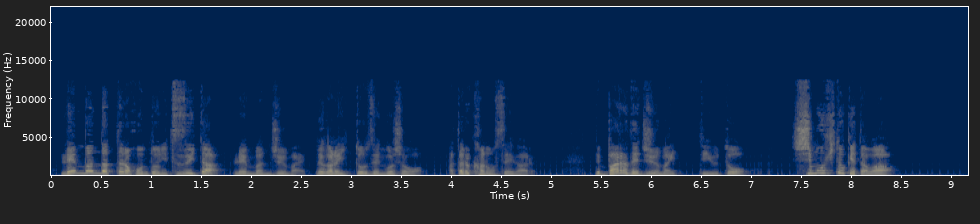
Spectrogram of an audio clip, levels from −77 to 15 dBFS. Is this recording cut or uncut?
cut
